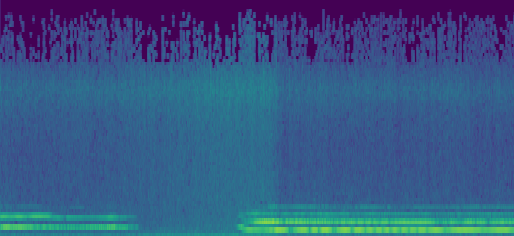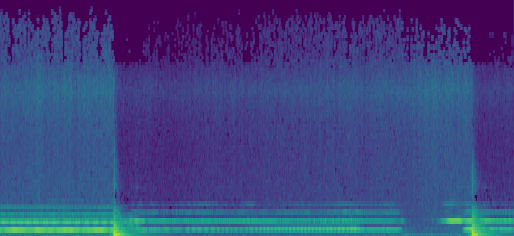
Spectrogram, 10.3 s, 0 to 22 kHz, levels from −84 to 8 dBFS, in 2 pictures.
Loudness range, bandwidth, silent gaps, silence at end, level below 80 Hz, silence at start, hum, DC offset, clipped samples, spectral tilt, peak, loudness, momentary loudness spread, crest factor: 7 LU; over 20 kHz; none; 0 s; -46 dBFS; 0 s; none; under 0.1%; under 0.1%; -5 dB/octave; 0 dBFS; -17 LUFS; 19 LU; 18 dB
